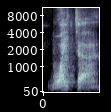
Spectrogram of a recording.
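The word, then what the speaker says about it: Huayta: we met willard waita from cusco peru um waita is is actually the way to pronounce his name so willaru came to us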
